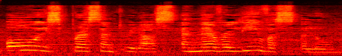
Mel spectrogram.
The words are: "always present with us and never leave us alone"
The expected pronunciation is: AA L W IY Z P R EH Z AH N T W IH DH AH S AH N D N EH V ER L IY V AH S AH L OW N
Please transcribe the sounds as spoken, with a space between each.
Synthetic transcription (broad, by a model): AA L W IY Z P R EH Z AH N T W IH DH AH S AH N N EH V ER L IY V AH S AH L OW N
